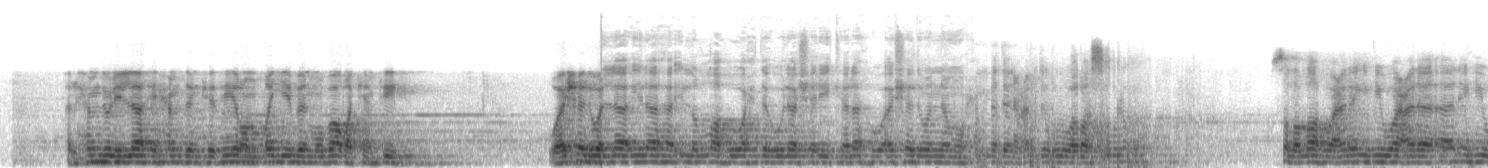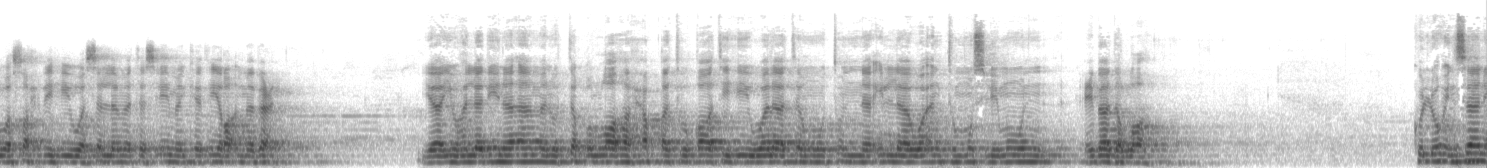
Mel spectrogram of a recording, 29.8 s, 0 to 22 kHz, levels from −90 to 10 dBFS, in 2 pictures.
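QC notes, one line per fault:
0.00–6.01 s, input switched to a poorer device: nothing above 3.8 kHz, boxy tone, faint extra hiss. Likely a lesser microphone. It clears at 6.01 s with no gap.
9.74–18.91 s, call bitrate drop: the encoder falls from 48 to 7 kbps, and the band narrows from 20 kHz to 6 kHz. The sound turns coarse, watery and muffled, worst for 1.82 s.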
